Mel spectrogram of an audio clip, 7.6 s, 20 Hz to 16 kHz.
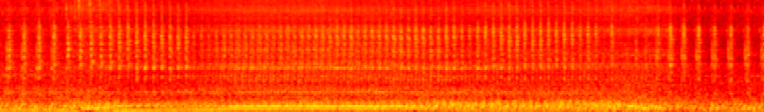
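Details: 1999 Jeep Cherokee XJ, 257k miles, broken piston skirt: loud, sharp piston-slap tapping about three to four beats a second at idle. It began after a boost-pack jump-start, stayed after warm-up in 20–35°F winter, rose with rpm, and oil pressure was fine.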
